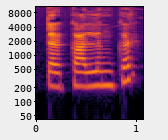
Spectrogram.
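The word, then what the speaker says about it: तर्कालंकार: नाम था काली कुमार तरकालंकर। ये बड़ा अजीब सा नाम है, प्रोनाउंसिएशन में भी थोड़ा सा आपको दिक्कत आएगी। तो इसको हम कैसे प्रोनाउंस करेंगे? तरकालंकार। तो इसको आप एक बार प्रैक्टिस करेंगे तो आप सीख जाएंगे।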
